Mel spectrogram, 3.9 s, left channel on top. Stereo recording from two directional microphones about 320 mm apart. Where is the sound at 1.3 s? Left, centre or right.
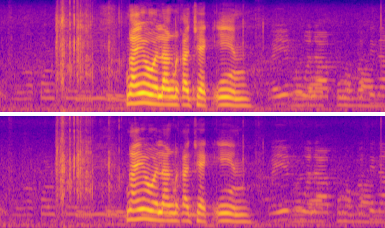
Centre.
